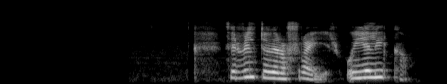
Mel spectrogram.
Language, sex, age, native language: Icelandic, other, 12, Icelandic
